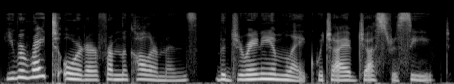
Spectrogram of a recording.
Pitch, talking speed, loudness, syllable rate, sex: 225 Hz, 210 wpm, -17 LUFS, 5.6 syllables/s, female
